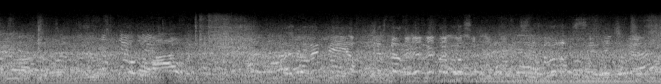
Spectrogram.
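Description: A crowd of men and women chatters outdoors close by.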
